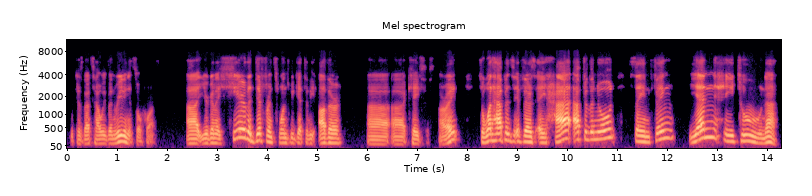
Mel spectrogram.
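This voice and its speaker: Male teacher, mellow tone, hesitant explanations, muffled lo-fi audio. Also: medium pitch. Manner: slow explanatory, many fillers and restarts. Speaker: Arabic teacher. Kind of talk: online class lesson. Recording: dull lo-fi sound.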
